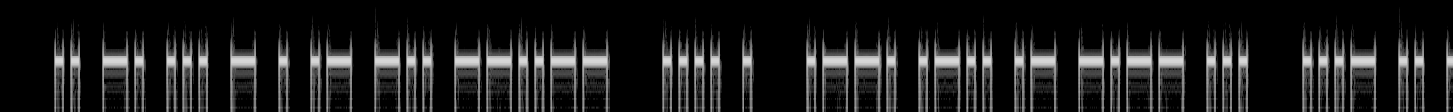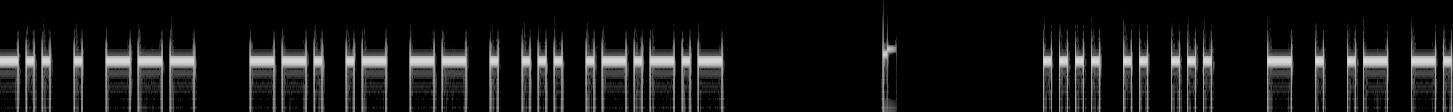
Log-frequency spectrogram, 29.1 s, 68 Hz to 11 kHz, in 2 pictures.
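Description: Morse code at about 15 words per minute: a single steady mid-pitched beep keyed on and off in short and long pulses, alone, with one brief pause and a faint click before it resumes.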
